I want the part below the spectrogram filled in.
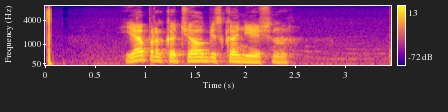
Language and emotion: Russian, neutral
